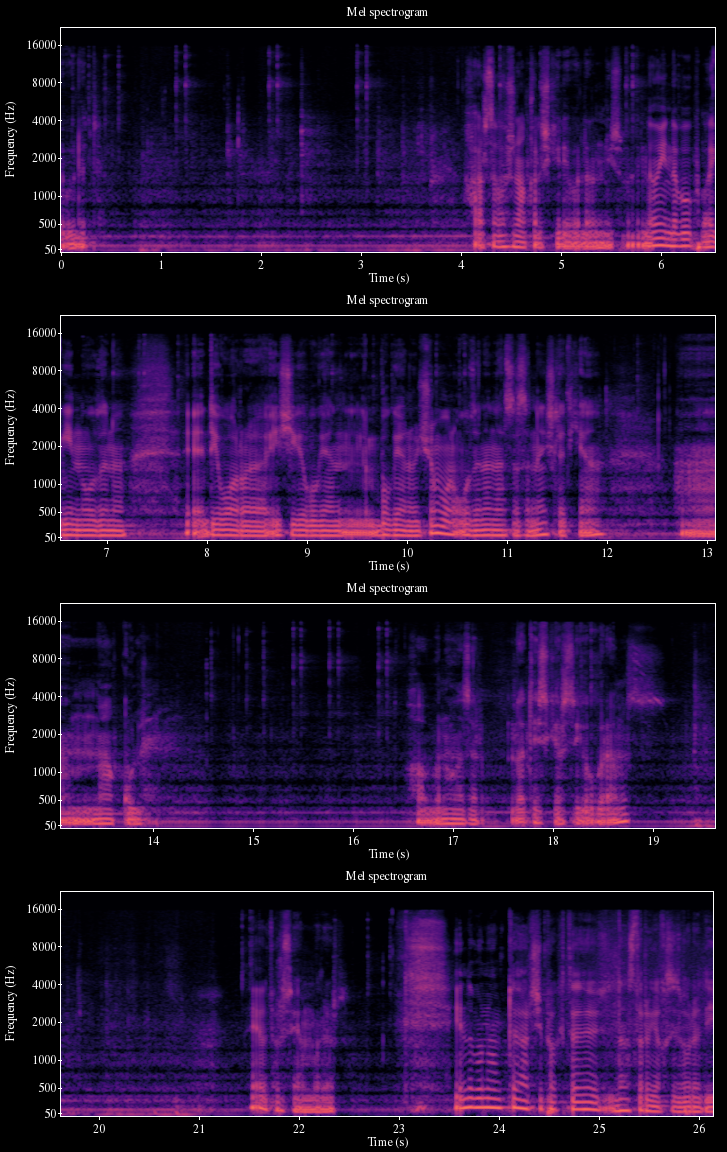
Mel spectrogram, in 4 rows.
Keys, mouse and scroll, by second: 0.4 shift+middle click, 0.6 scroll down 2, 0.9 middle click, 0.9 g, 1.5 e, 2.5 e, 5.0 shift+click, 5.4 f, 5.9 shift+click, 6.3 middle click, 6.8 f, 7.3 click, 7.9 click, 8.0 middle click, 8.4 g, 9.9 Tab, 9.9 middle click, 10.3 scroll up 1, 10.5 click, 11.8 click, 12.4 `, 12.6-15.8 middle drag, 15.8 click, 16.5 click, 17.4 r, 19.8 r, 22.4-23.4 middle drag, 23.4-24.3 scroll up 2, 24.9 click.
